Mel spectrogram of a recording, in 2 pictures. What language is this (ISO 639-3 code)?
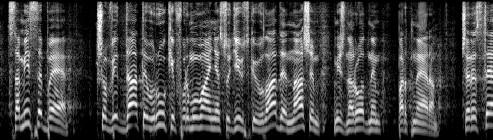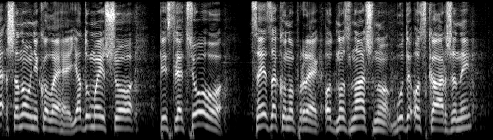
ukr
